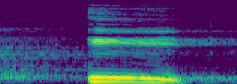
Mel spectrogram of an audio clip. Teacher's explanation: ipsilon stands for an e sound formed with the lips rounded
